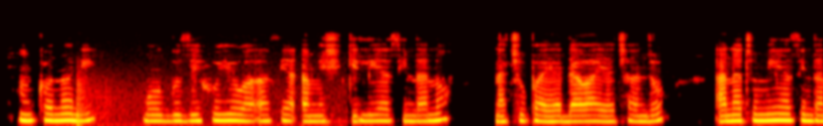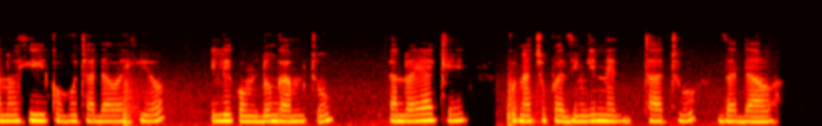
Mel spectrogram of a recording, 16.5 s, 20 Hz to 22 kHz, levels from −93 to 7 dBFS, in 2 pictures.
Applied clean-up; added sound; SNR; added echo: none; Gunshot, gunfire; 20 dB; none.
